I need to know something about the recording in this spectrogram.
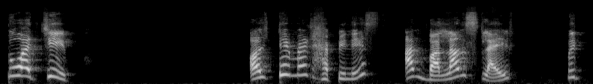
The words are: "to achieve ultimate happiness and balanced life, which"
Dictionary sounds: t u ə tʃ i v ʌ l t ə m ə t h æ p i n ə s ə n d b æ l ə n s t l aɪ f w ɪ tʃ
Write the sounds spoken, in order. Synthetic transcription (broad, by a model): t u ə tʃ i p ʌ l t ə m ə t h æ p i n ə s ə n d b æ l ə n s l aɪ f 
